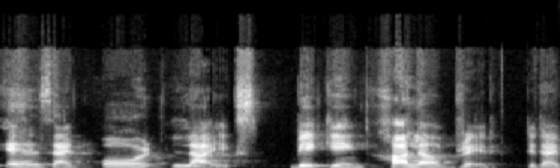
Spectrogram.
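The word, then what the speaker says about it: challah: and there's something else that or likes baking chala bread did i pronounce that right yes okay and cooking other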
